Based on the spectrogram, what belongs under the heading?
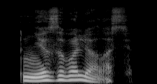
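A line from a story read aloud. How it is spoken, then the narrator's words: Muffled reply. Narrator (Russian): отозвался глухо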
